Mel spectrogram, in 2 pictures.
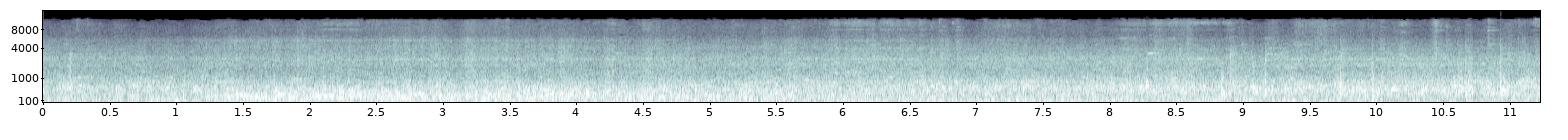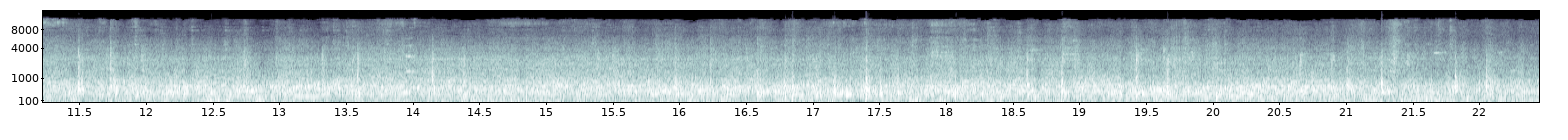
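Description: Tourist train carriages running along the track, heard from an open carriage platform: a steady rumble and rattle of wheels on rail with frequent clacks.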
